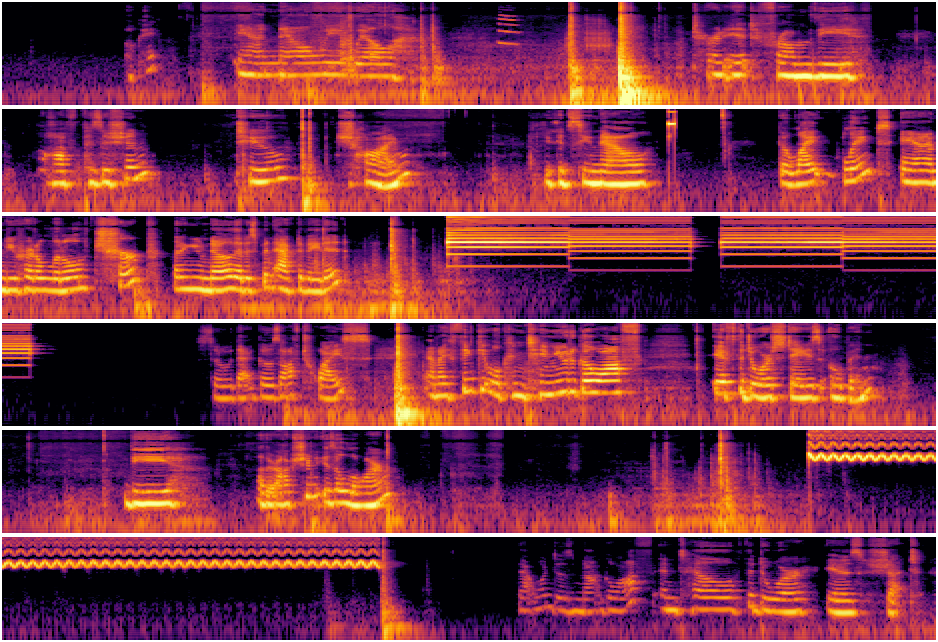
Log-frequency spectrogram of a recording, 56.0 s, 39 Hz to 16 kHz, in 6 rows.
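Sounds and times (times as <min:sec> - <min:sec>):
shrill warbling alarm siren: 0:45.4 - 0:50.6.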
